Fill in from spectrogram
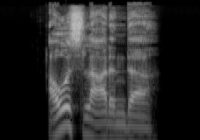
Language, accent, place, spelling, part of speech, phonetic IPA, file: German, Germany, Berlin, ausladender, adjective, [ˈaʊ̯sˌlaːdn̩dɐ], De-ausladender.ogg
- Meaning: 1. comparative degree of ausladend 2. inflection of ausladend: strong/mixed nominative masculine singular 3. inflection of ausladend: strong genitive/dative feminine singular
